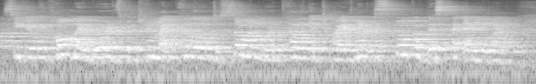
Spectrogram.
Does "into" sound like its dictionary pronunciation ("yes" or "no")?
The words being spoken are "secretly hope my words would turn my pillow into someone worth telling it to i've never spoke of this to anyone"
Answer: yes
